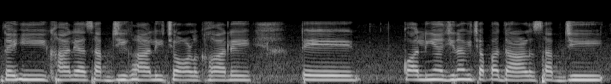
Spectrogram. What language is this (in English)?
Punjabi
